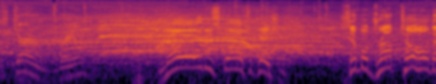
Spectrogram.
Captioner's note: crowd cheering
